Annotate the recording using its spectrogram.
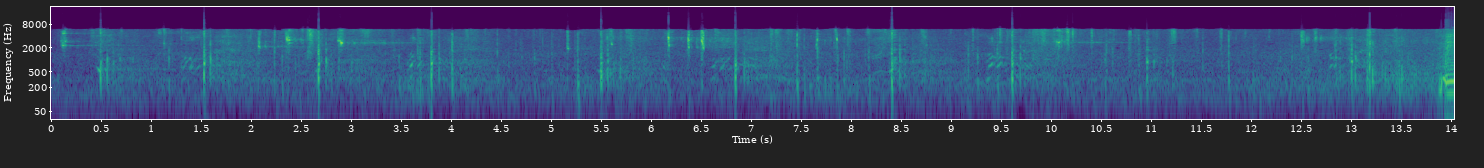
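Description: A tennis ball struck back and forth by rackets in a hard-court rally, a sharp pock about once a second from the serve onward. Near the end the crowd noise swells as the point is won.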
